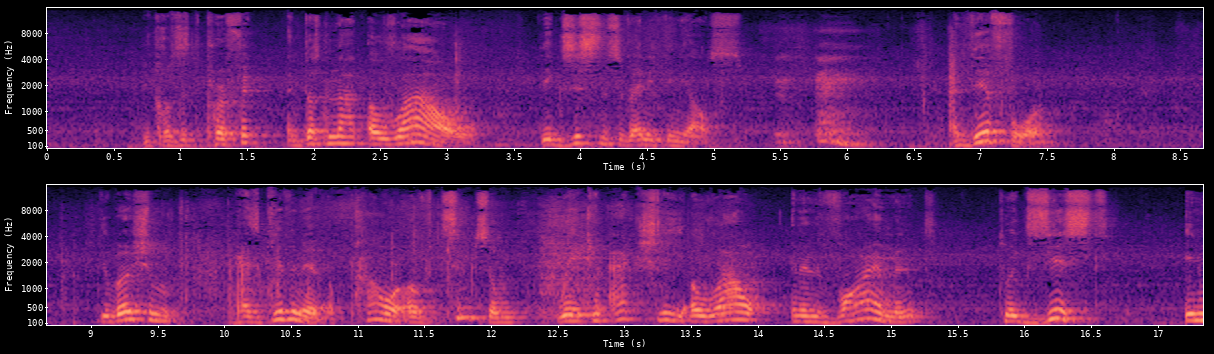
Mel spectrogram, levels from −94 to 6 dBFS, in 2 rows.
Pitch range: 135-195 Hz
